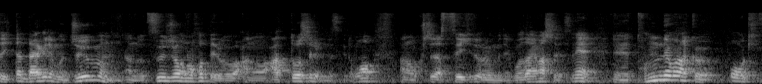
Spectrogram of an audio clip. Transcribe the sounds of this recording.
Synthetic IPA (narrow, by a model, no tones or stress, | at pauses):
t̪o̞it̪ːad̪ake̞d̪e̞mo̞d͡ʑɨːbɯ̟̃ɴano̞t͡sɨːʑo̞ːno̞ɦo̞t̪e̞ɾɯ̟oʔa̰no̞ʔat̪ːo̞ːɕit̪eɾɯ̟̃nd̪esɨ̥ke̞d̪omo̞ | anoko̥t͡ɕiɾḁt͡sɨikʲid̪o̞ɾɯ̟ːmɯ̟d̪e̞ɡo̞zaimaɕi̥t̪ed̪e̞sɨne̞eːt̪ʰõ̞nd̪e̞mo̞nakɯ̟o̞ːkʲi̥k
